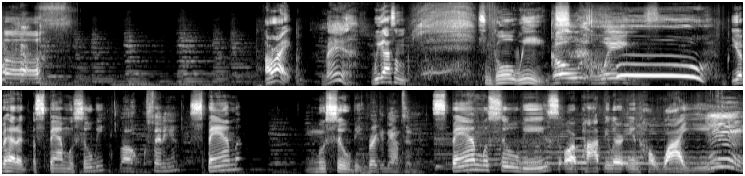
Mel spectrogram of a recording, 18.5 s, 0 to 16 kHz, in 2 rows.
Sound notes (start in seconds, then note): 0.1 soothing music; 5.2 sniffs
